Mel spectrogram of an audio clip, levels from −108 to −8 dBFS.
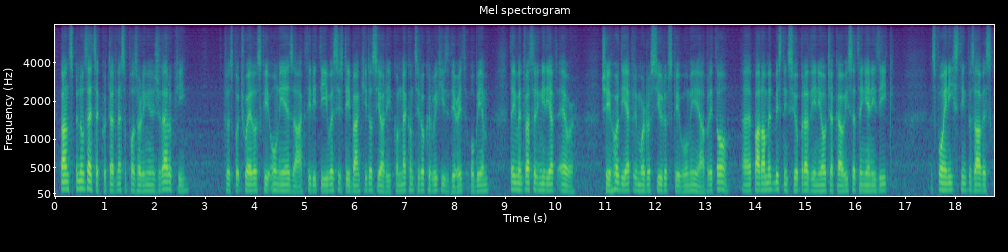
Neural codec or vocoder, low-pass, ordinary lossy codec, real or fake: codec, 16 kHz, 0.2 kbps, FocalCodec; none; none; fake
